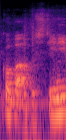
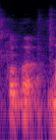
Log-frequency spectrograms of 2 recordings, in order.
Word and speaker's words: Coppa Agostoni: I said Coppa Agostini, but it's Coppa Agostoni.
